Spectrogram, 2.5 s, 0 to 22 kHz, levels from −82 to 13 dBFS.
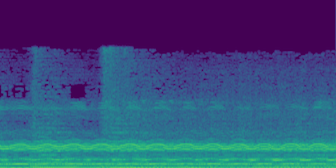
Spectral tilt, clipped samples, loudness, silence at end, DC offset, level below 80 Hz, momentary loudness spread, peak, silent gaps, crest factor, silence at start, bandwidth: -4.5 dB/octave; under 0.1%; -12 LUFS; 0 s; under 0.1%; -22 dBFS; 1 LU; 0 dBFS; none; 12 dB; 0 s; 16.5 kHz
